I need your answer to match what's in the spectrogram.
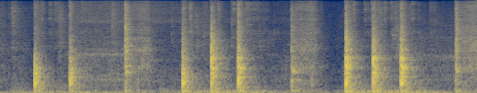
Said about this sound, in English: So I am just trying to keep my egg mixture contained and just chopping bits of flour. Gradually working from the outside in. It'll want to run on you, but that's okay. Just keep going. Try to keep it contained. Now it's starting to cohere.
